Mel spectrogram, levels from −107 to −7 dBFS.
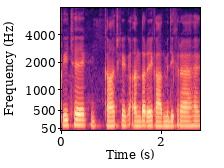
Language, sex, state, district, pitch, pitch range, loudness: Hindi, male, Jharkhand, Garhwa, 115 Hz, 115-125 Hz, -17 LUFS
